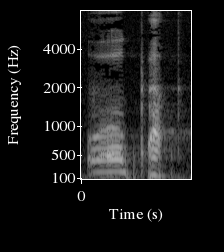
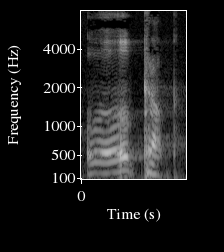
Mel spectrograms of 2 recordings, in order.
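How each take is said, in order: First: Dull toad croak, slow and falling. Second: Louder, rasped toad croak. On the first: Toad son answering his mother with a croak. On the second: Toad son croaking again at the bride, louder. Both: Acted.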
